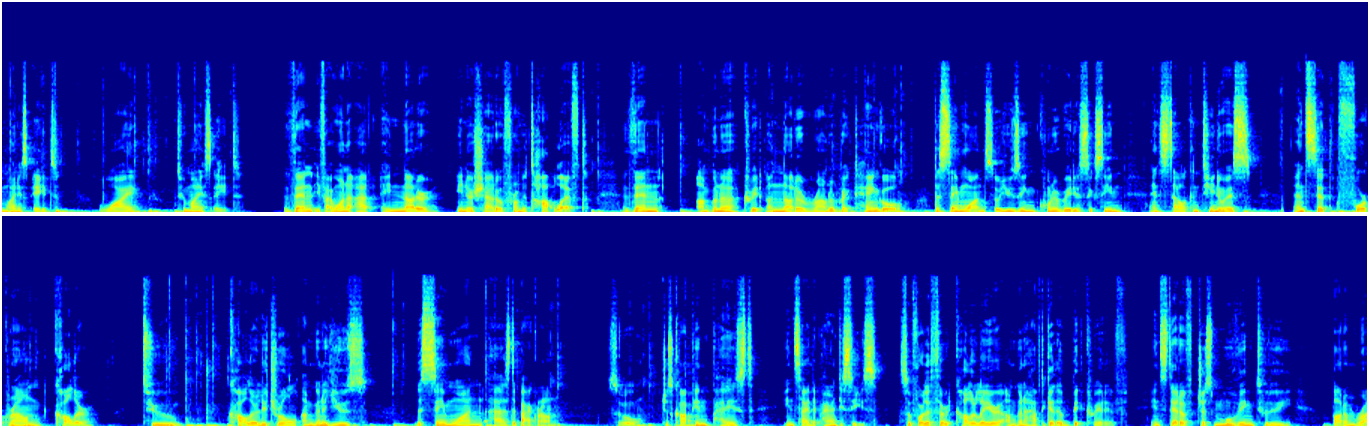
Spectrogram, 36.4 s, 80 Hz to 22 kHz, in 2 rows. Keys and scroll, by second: 0.0-2.5 typing, 8.5 Return, 11.5 shift+super+c, 12.2 super+c, 12.4 super+v, 16.5 Return, 17.1-18.5 typing, 18.5 Return, 20.2-21.9 typing, 23.4 super+c, 24.6 super+c, 27.3 super+v.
